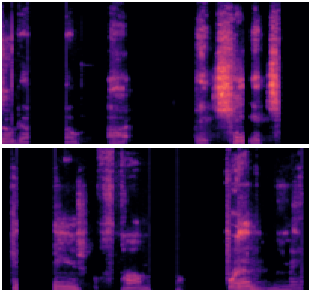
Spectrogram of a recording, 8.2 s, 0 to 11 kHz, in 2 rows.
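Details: Aphasia in an adult male after two strokes in November 2017, with short-term memory problems, right-sided weakness, an unusable numb right hand and ten seizures since the strokes.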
